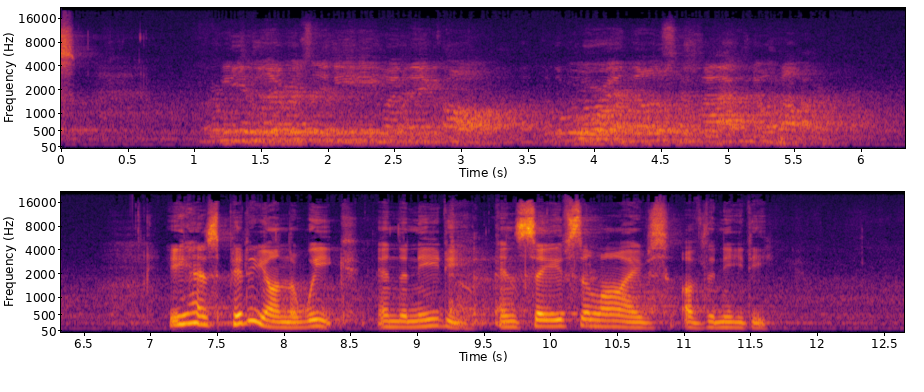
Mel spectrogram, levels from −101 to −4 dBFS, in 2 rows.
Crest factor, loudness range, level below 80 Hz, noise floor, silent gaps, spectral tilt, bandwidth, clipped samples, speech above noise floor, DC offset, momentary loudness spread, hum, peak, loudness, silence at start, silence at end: 26 dB; 14 LU; -88 dBFS; -54 dBFS; none; -2.5 dB/octave; over 20 kHz; under 0.1%; 28 dB; under 0.1%; 19 LU; none; -4 dBFS; -27 LUFS; 0 s; 0.35 s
